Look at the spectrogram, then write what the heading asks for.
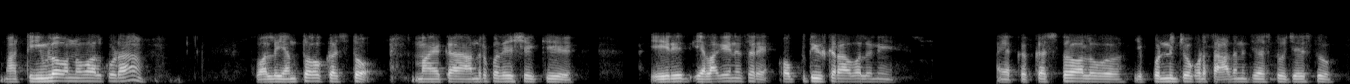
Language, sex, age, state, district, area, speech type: Telugu, male, 18-30, Andhra Pradesh, East Godavari, rural, conversation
